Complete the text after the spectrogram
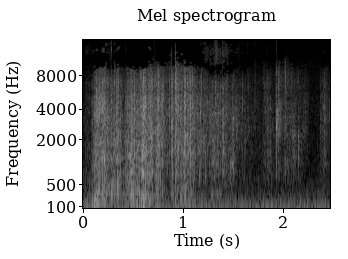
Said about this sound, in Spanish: Tenía las hojas de papel en blanco, pero le aburría verlas tan blancas, tan vacías, y las arrugó.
